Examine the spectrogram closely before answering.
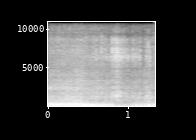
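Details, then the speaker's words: Honda Supra Fit motorcycle running, throttle opened: light metallic clatter from the engine's side rising with revs, "kretek" noise; mechanic suspects the starter gear contacting the magneto, to be confirmed on teardown. "itu kita fokus lebih jelas semacam dari gear dari dinamo patirnya yang ketemu dengan magnet seperti itu yang saya Analisis"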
